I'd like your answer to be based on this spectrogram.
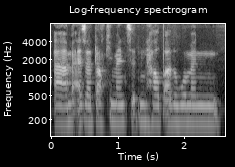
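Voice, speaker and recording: A woman's voice: fairly low pitch, monotone, a little fast, gravelly, a little hiss or hum. A woman in her forties with a South African accent, chatting easily as a new podcast co-host. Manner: chatty, laughs easily, many ums. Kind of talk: casual podcast chat.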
